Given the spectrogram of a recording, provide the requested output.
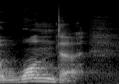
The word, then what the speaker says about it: wander: a small walk okay and then we have these two different vowel sounds which make the difference between the two words wonder uh wander or now the second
